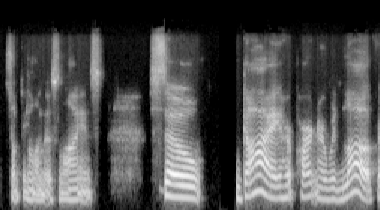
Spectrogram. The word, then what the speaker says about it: Gui: other people about him I call him guy and I just spell it GUI because mother Gaia has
